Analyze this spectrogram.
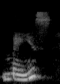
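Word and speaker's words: MEYS: So basically this maze uh sorry we we uh like shortly we call it maze we pronounce we pronounce it maze uh stands for middle is summit.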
